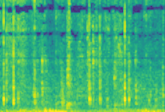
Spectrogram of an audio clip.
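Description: Footsteps of people walking on a paved path, sharp steps about two a second over a low steady rumble.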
